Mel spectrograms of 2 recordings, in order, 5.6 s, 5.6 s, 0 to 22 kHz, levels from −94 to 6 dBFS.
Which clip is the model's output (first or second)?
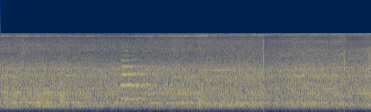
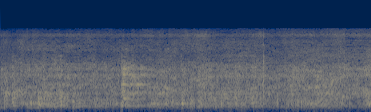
second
